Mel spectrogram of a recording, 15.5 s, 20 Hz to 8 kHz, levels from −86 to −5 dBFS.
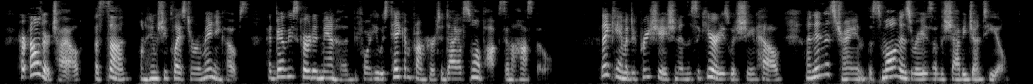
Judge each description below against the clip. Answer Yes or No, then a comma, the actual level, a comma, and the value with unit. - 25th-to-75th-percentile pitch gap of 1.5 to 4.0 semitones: No, average, 4.6 semitones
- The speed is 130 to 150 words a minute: No, average, 195 wpm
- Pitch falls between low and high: No, high, 210 Hz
